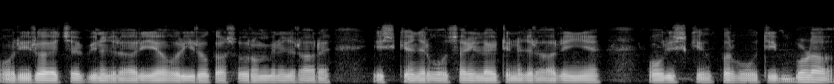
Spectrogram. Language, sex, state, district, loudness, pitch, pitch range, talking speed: Hindi, male, Rajasthan, Bikaner, -18 LUFS, 95 Hz, 95-100 Hz, 235 wpm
